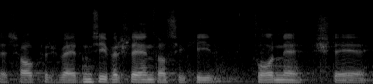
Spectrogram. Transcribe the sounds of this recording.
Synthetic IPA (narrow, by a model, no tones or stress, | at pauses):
d̥ɛshɑlpfɛvɛːdn̩siːfɛɾʃteːəndɑsɪxhiː | fɔɾnəʃteːə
